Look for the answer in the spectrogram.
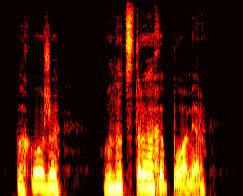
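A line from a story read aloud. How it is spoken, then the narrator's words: Hoarse. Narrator (Russian): хрипло промолвил он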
